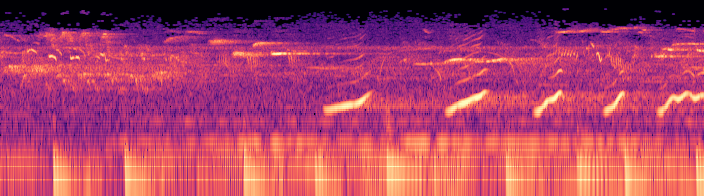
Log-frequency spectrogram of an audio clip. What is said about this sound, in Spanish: Las aves revoloteaban sobre los jarales, a las orillas del mar acudían para pescar su comida fresca y luego se volvían a las floridas campiñas donde tenían sus nidos y las inundaban con sus trinos llenos de candor y pureza.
